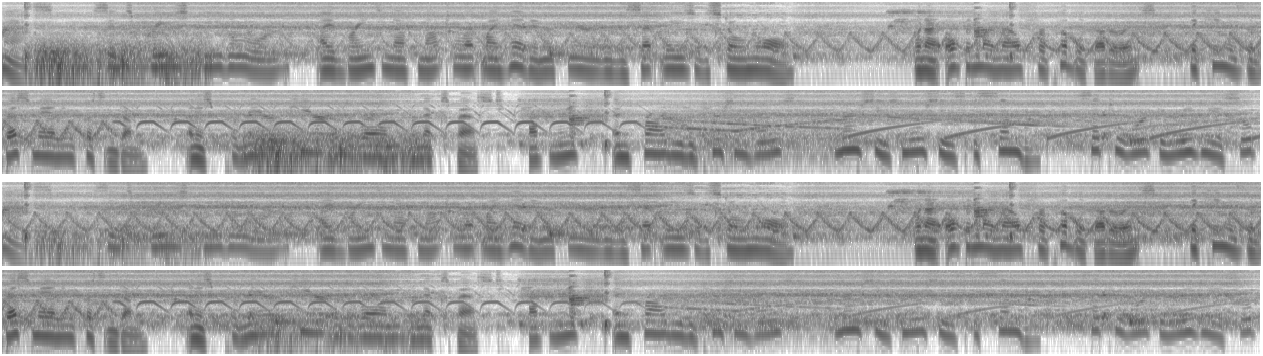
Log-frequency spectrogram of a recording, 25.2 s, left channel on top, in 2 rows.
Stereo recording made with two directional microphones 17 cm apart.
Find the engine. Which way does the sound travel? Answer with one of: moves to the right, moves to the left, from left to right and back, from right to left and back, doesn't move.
doesn't move.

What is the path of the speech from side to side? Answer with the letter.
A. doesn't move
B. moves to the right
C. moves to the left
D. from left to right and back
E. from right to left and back
D.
